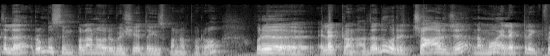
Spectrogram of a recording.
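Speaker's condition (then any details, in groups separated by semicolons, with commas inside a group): No condition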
